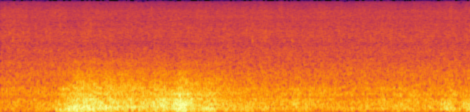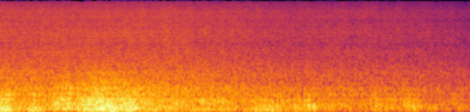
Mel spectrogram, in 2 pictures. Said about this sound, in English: It's time for the three of you to head back home. The rain seems to be starting to slow down.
